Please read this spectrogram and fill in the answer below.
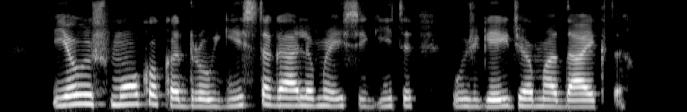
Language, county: Lithuanian, Kaunas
